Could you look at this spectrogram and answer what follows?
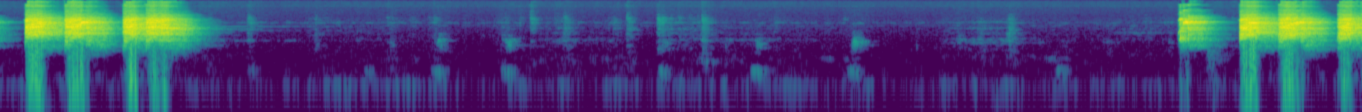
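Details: Free-roaming male black francolin giving harsh, grating notes in two bursts: three rasping notes, a long silence, then four more in quick succession.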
